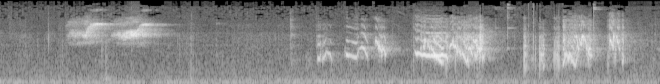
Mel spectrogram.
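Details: Pet budgerigars chirping in short, scratchy warbled bursts, a brief high buzz first, then several clusters of rapid squeaky notes after a pause.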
